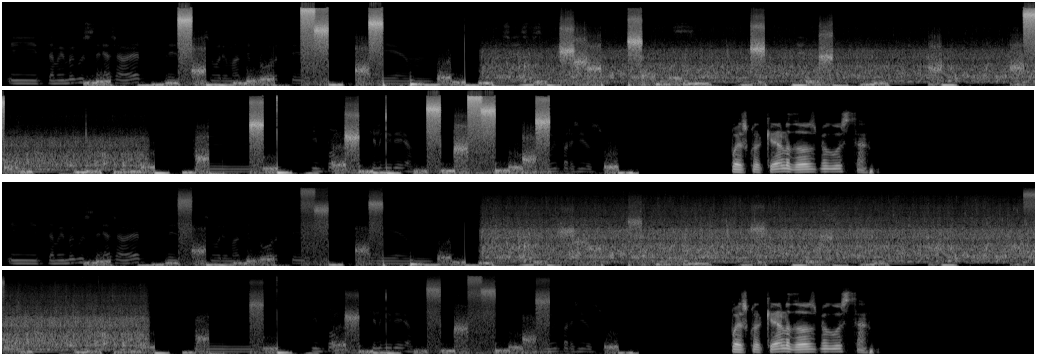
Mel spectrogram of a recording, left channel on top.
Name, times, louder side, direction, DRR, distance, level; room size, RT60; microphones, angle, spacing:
voice 1, 0.0-3.2 3.6-4.4 4.9-7.0 7.5-9.1 10.4-11.1 12.2-13.0 13.4-14.5 15.6-16.3, left 1 dB, 25° left, 6.3 m, -52 dB
sound 1, 0.8-1.1 1.4-7.1 7.4-7.6 7.9-8.9 9.3-9.5 10.1-10.6 11.0-12.5 12.8-15.8 16.4-16.7, left 16 dB, 75° left, 0.4 m, -24 dB
sound 2, 4.8-11.8, right 3 dB, 60° right, 2.6 m, -37 dB
voice 2, 17.6-19.0, right 1 dB, 10° right, 0.8 m, -27 dB
open air
head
